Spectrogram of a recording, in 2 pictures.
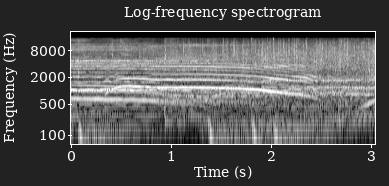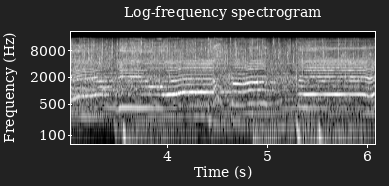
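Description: A teenage girl singing long, held notes that bend and slide, with a long falling glide midway, over a backing track, while the audience cheers and claps.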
